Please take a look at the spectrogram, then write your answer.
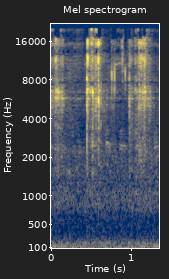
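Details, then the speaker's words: Skoda Fabia 2 estate bought as scrap, removed accessory belt idler pulley spun by hand: dry, gritty rumble with rattly ticks; idler bearing worn out, both pulleys the same, belt also cracked. "Both a little bit. That's knackered. Yeah, they're knackered. As the other one sounds the same."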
